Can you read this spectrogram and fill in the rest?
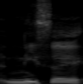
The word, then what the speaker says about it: Nice: That article, though, talked about a woman was beheaded and 2 others were stabbed to death inside the Notre Dame Basilica in Nice. And I think I'm saying that right. N-I-C-E, or Nice, if you're American.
